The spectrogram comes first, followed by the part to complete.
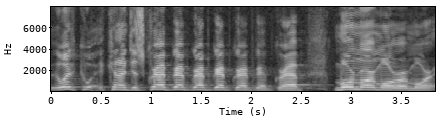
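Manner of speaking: acted, grasping repetition; greedy grabbing. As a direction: pile up the words hungrily.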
